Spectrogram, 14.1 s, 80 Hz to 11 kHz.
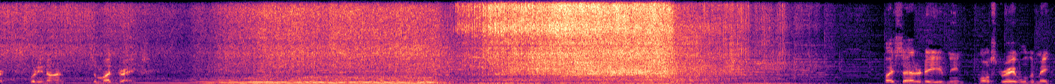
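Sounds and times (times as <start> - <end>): loud hiss: 0.0 - 11.1
truck engine revving hard: 0.0 - 11.3.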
